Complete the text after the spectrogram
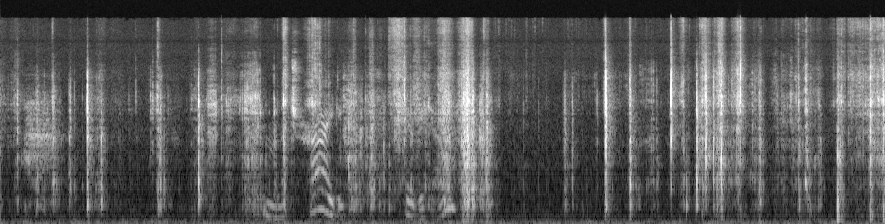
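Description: Plastic packaging crinkles and rustles as a young girl opens it.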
